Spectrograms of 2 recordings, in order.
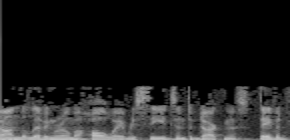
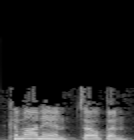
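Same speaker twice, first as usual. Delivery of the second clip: called out loud and high toward the door; shout; 8 semitones higher, 4 dB louder than usual. A narrator's reading. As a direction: shout across the room to the door. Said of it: "David shouts".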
